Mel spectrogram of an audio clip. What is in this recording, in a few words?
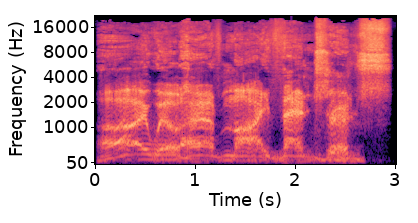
Male Fel Orc Play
